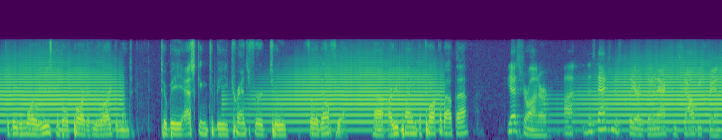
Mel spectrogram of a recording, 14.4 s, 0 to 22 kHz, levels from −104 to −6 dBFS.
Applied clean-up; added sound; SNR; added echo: none; Trumpet; -1 dB; none.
